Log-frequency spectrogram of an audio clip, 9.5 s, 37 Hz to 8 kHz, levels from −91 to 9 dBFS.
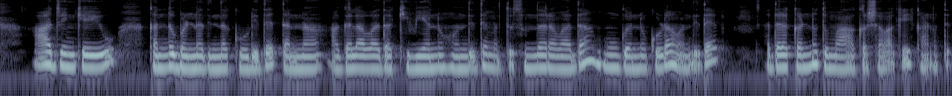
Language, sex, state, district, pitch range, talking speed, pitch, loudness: Kannada, female, Karnataka, Shimoga, 175-195 Hz, 115 wpm, 180 Hz, -31 LUFS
